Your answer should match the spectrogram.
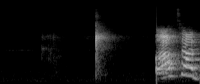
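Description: A single sharp click about a second in, from the marker and metal ruler being handled on the pattern paper. Speech begins near the end.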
